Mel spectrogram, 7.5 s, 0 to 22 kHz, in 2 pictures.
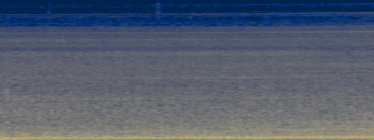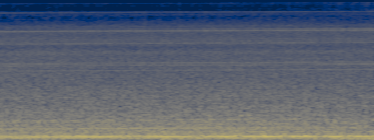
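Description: Steady engine drone of a light propeller airplane during a flight in Air Hauler 2, a continuous low hum with a faint rising tone and airy hiss, even and unbroken, with no talking.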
